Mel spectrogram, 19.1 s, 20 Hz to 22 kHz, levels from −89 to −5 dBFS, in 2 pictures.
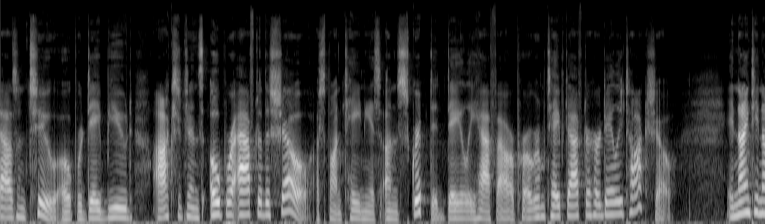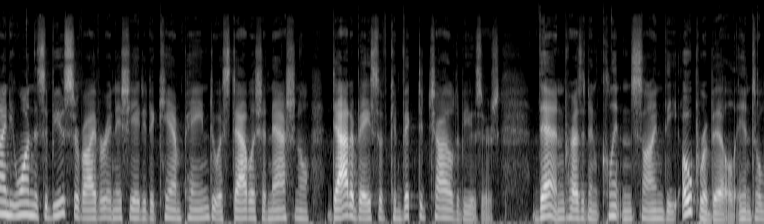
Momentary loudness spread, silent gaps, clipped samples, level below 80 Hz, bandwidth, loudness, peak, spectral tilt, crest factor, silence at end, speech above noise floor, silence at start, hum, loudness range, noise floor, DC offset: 11 LU; none; under 0.1%; -52 dBFS; 17 kHz; -27 LUFS; -2 dBFS; -5 dB/octave; 26 dB; 0 s; 24 dB; 0 s; none; 4 LU; -51 dBFS; under 0.1%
